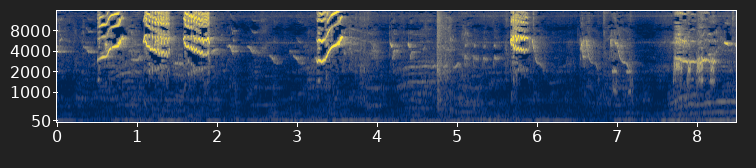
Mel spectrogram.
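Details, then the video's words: Oriental magpie-robin singing in the morning, played to spur kept birds into song: loud rapid bursts of high chattering trills and sweeping whistles separated by pauses, with scattered sharp clicks and short notes. "PANCINGAN KACER PAGI HARI AGAR NGOTOT NGEPLAY BONGKAR ISIAN"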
